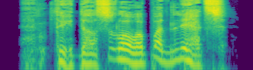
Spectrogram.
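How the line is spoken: Young man hissing. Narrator (Russian): шипел молодой Гёз

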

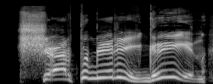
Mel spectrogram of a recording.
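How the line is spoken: Howled. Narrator (Russian): взвыл Хейзлтон

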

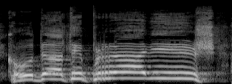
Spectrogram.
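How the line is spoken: Yelling. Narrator (Russian): орал накормчиво

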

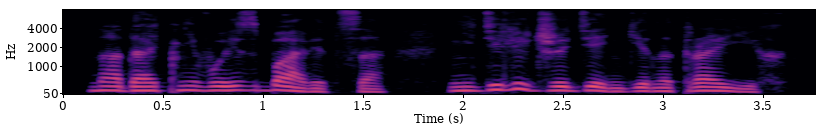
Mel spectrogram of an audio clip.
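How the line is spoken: Furtive whisper. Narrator (Russian): Все так же с оглядкой она прошептала

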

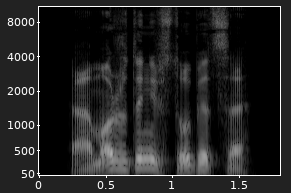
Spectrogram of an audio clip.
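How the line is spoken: Snorting. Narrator (Russian): хмыкнул Косорыл

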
